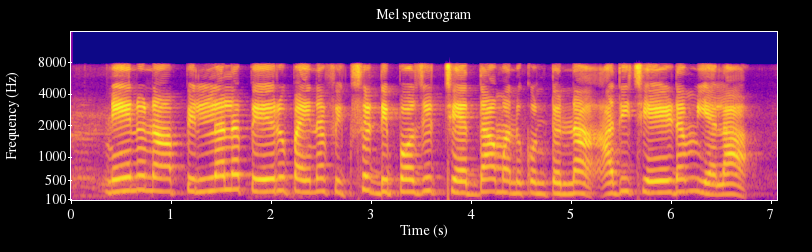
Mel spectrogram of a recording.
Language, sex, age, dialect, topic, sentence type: Telugu, female, 56-60, Utterandhra, banking, question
